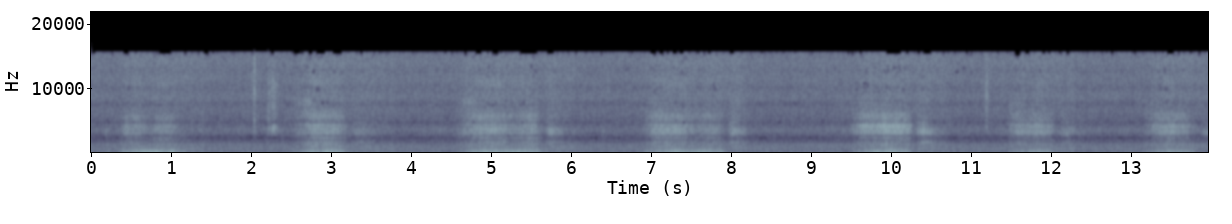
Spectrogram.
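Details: Chow Chow puppy, eight months old, snoring through a bad dream: steady low rasping snores repeat about every two seconds, some carrying a wavering whine, with soft hush between breaths.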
